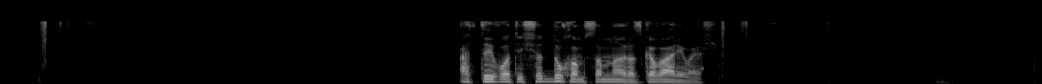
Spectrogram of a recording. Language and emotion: Russian, angry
